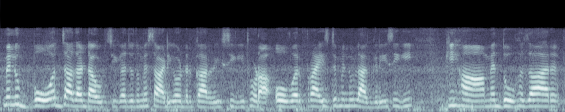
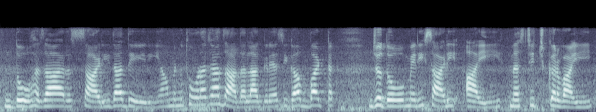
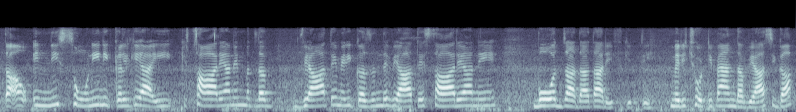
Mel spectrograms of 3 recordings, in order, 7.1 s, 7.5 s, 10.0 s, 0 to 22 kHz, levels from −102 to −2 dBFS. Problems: background sounds at intervals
